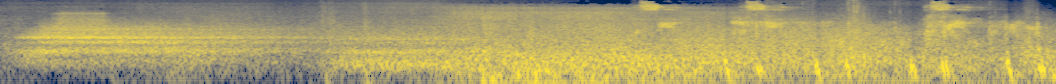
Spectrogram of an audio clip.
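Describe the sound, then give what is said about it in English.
Ocean waves surge in with a loud, broad rushing wash that swells after a few seconds, then keeps rolling and fizzing with scattered splashes as the surf pulls back out. “The waves of past love crashing violently in, quietly roll out.”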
